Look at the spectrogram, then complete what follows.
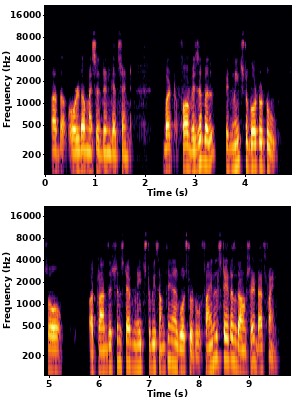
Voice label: voice message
